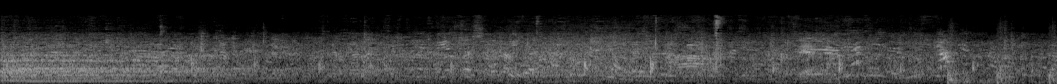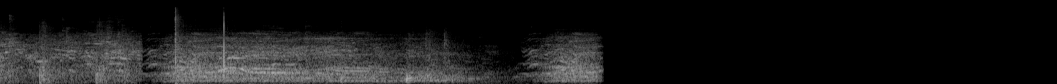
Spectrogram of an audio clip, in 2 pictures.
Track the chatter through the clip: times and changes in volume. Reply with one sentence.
The chatter can be heard from 0.0 to 16.6 s, at a steady volume.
